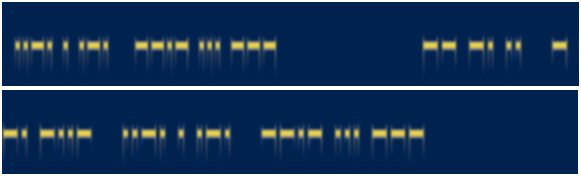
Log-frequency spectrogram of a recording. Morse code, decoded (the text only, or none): FER QSO MNI TNX FER QSO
